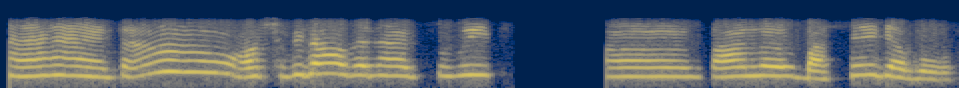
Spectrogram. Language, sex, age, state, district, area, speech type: Bengali, female, 30-45, West Bengal, Cooch Behar, rural, conversation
